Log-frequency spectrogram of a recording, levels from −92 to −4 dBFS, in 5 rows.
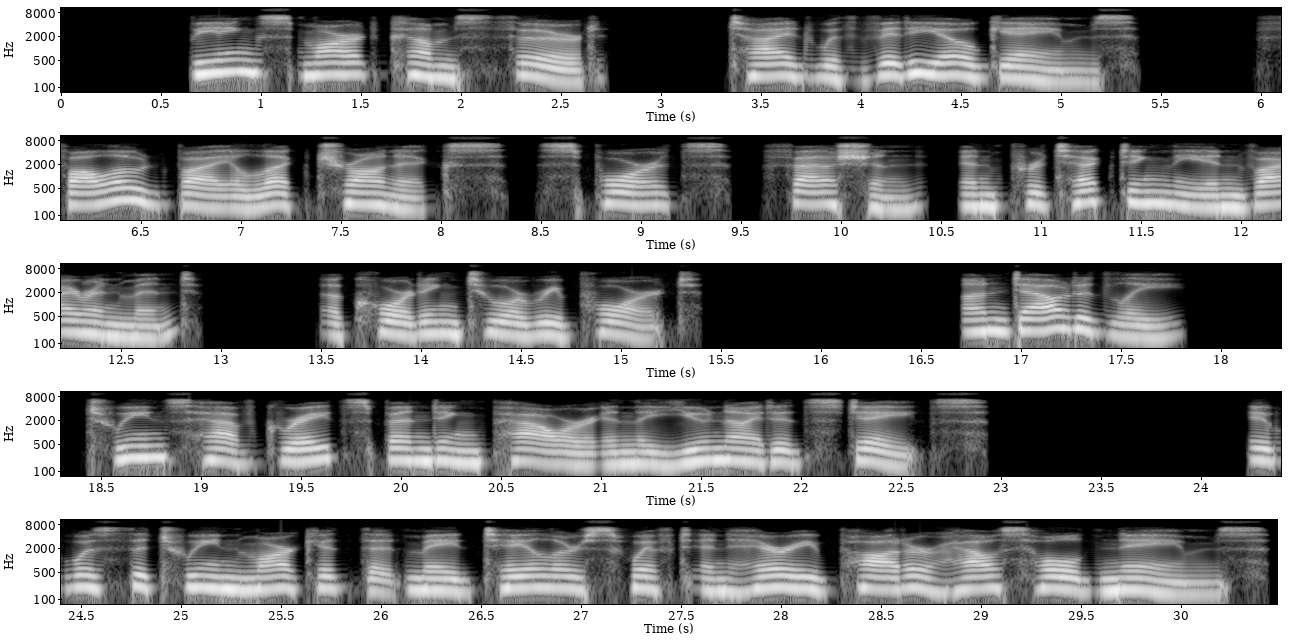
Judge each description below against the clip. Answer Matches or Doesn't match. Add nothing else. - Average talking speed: Doesn't match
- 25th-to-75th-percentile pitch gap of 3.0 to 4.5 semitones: Matches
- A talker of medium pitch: Matches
